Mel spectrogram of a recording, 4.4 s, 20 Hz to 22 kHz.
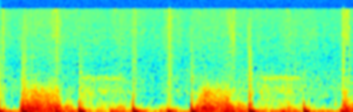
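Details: ASMR recording of a heartbeat with breathing and mouth sounds; soft, regular low thumps in a two-beat pattern, about 80 a minute, with muffled rumble.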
